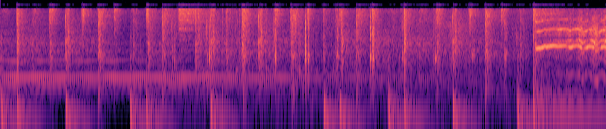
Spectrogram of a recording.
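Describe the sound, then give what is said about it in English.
A horse's hooves clip-clop in a steady rhythm of sharp knocks, then the horse lets out a loud, quavering neigh near the end. No one speaks. “I'll post-amble at you after this noise made by a horse.”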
